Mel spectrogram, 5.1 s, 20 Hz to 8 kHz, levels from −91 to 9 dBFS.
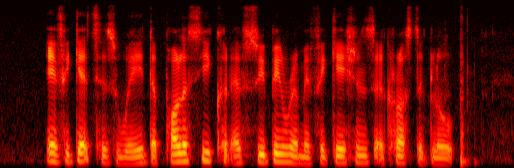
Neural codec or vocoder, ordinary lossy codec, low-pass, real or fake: none; none; 7.2 kHz; real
